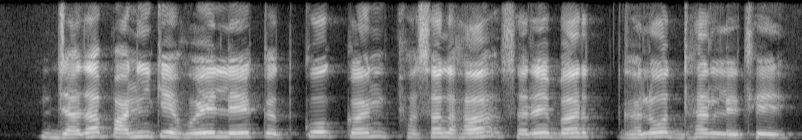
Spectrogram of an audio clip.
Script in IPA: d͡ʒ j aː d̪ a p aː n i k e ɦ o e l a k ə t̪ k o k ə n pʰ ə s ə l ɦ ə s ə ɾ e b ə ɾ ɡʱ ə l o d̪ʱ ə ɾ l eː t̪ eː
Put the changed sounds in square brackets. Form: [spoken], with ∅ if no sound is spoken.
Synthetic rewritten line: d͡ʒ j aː d̪ a p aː n i k e ɦ o e l [e] k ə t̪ k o k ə n pʰ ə s ə l ɦ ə s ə ɾ e b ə ɾ ɡʱ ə l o d̪ʱ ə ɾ l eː [t̪ʰ] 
